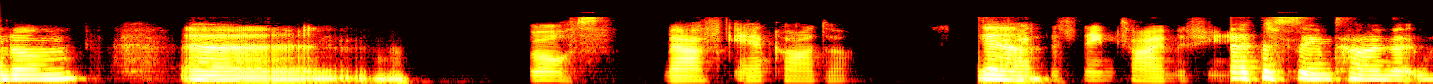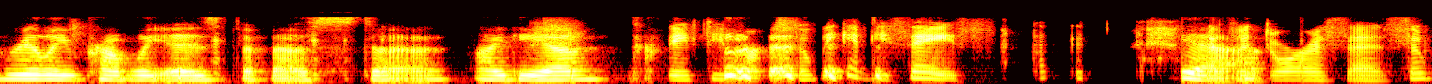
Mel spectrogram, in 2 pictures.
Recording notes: Last ep with these stupid sound issues.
